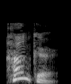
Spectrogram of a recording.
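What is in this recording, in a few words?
"hunker", English, British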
